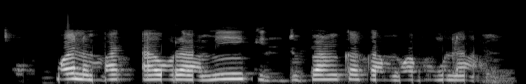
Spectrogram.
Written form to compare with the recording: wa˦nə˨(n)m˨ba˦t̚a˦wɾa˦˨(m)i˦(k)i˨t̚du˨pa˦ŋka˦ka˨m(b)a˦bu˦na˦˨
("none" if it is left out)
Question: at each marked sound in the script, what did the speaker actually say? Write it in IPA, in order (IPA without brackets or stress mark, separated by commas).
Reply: none, m, k, w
